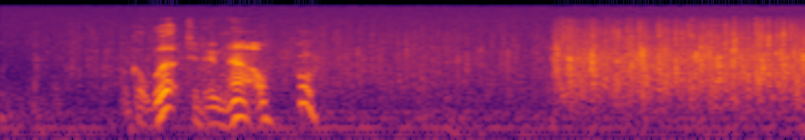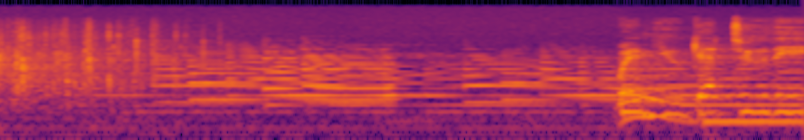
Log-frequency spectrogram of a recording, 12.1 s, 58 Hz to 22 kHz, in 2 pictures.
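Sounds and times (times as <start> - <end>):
audience applause: 0.0 - 9.1
instrumental song introduction: 7.1 - 12.0.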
